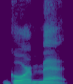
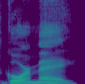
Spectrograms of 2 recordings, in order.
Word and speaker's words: gourmet: some people say say Gourmet pronouncing the T but now you know the t is silent so it's Gourmet now the next time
